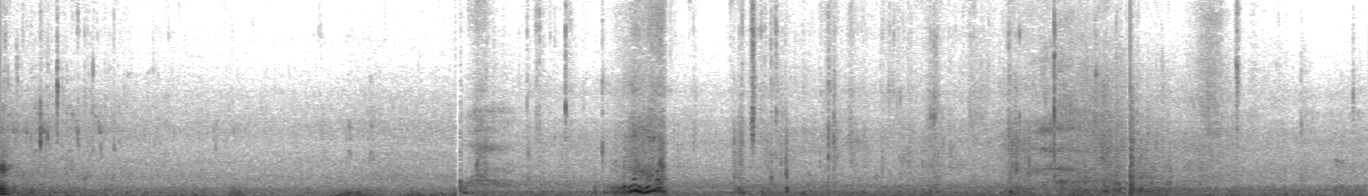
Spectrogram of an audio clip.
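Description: Outdoor ambience of someone wading out of shallow water and moving about on a muddy bank: water swishing, wind on the microphone and scattered clicks of gear being handled. A short vocal sound comes about halfway through.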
